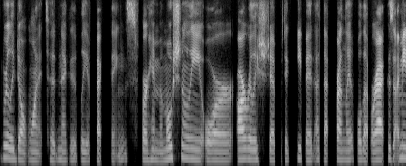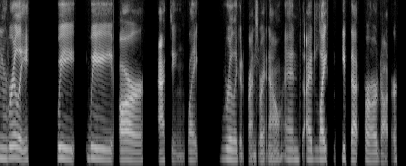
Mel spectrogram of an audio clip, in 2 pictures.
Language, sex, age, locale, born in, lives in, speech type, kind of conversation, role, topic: English, female, 40-44, en-US, United States, United States, conversation, advice, user, How should I apologize for an accidental message?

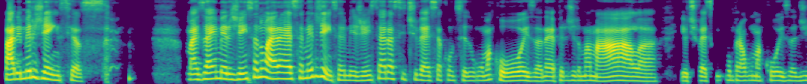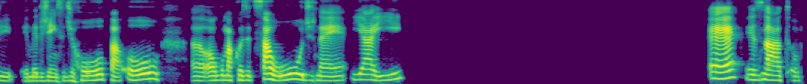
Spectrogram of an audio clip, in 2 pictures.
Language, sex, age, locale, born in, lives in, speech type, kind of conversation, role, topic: Portuguese, female, 50-54, pt-BR, Brazil, United States, conversation, podcast, guest, Quando você foi furtado(a) ou perdeu seus pertences durante uma viagem, o que aconteceu e o que você fez?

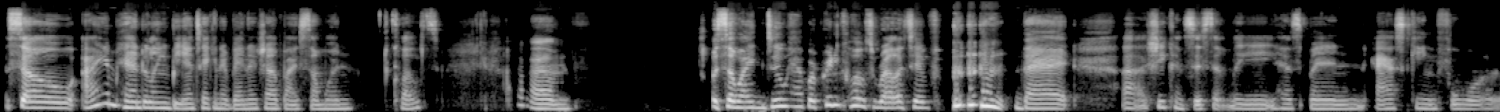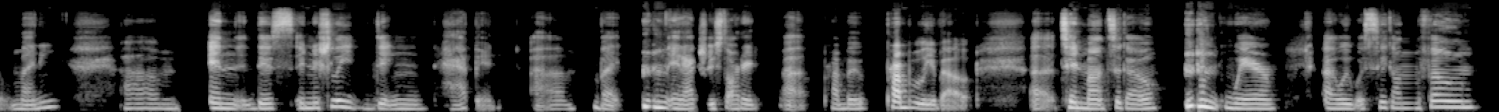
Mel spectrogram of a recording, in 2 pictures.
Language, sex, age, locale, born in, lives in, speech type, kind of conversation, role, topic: English, female, 30-34, en-US, United States, United States, conversation, advice, user, How can I set boundaries with someone who takes advantage of me?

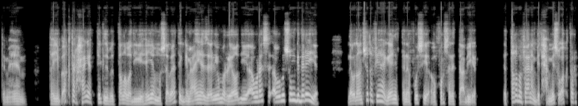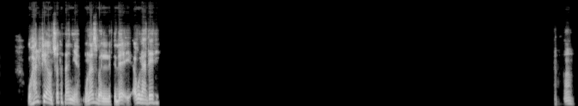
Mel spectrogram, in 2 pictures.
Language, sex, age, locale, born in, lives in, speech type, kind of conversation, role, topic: Arabic, male, 45-49, ar-EG, Egypt, Egypt, read, expert-assistant, asker, يعني إيه نظام التعليم المجاني في مصر؟ وليه اتعمل أساسًا؟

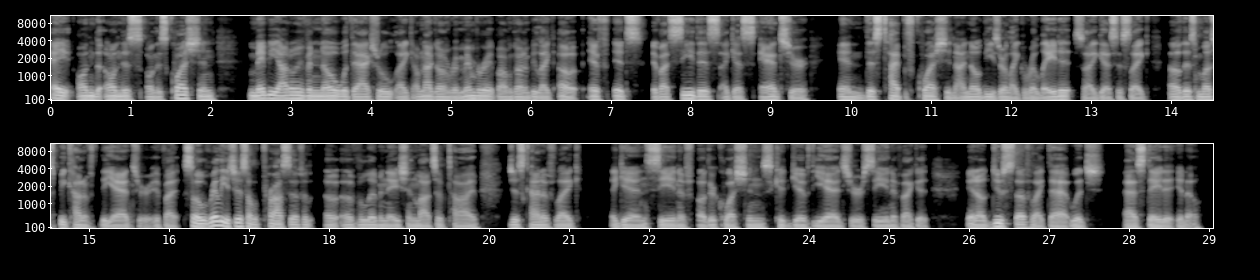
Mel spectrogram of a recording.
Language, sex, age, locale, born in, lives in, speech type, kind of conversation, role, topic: English, male, 20-24, en-US, United States, United States, conversation, unstructured, none, What's your opinion on standardized testing?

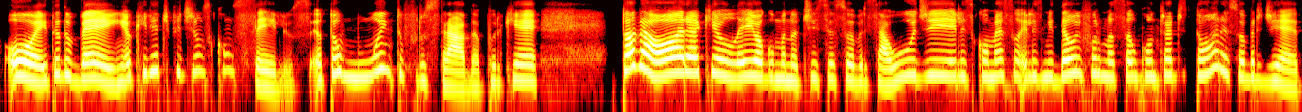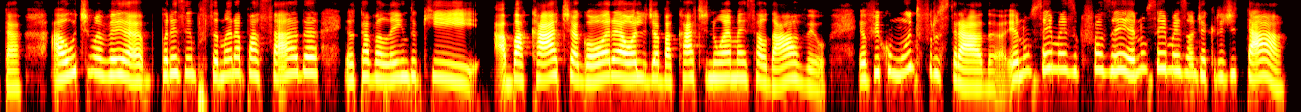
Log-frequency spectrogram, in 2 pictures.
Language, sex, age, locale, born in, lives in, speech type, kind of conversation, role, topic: Portuguese, female, 35-39, pt-BR, Brazil, United States, conversation, advice, user, Como posso lidar com informações contraditórias sobre dietas na mídia?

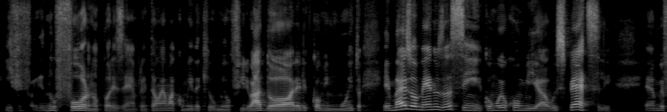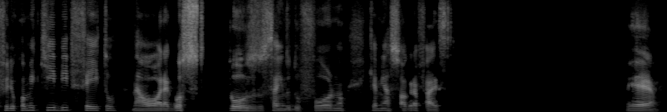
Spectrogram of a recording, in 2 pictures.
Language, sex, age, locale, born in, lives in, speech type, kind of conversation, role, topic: Portuguese, male, 55-59, pt-BR, Brazil, United States, conversation, podcast, guest, De que jeito os avós influenciam os valores dos netos?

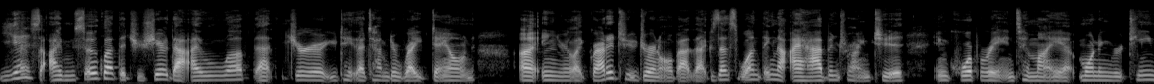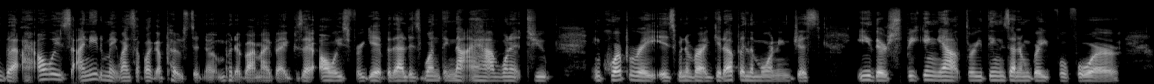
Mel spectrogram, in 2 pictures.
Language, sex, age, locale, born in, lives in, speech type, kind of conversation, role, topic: English, female, 25-29, en-US, United States, United States, conversation, unstructured, none, What small daily rituals make your mornings better?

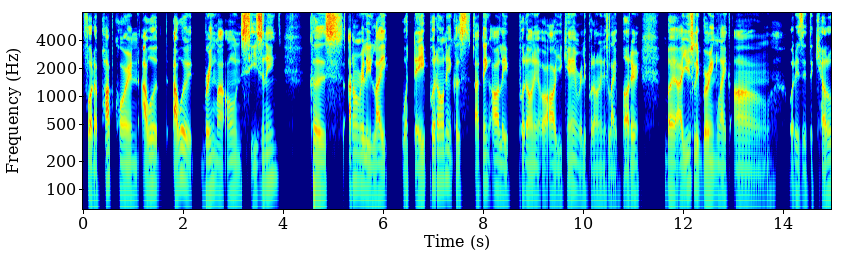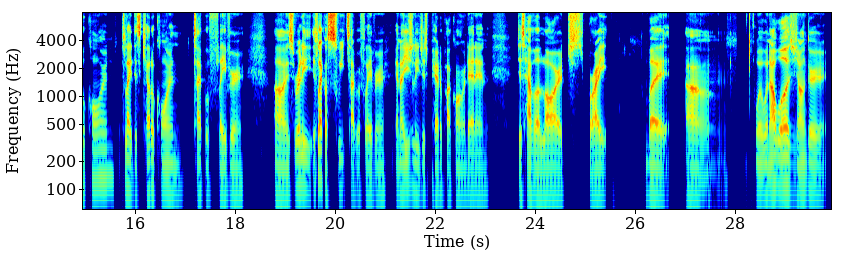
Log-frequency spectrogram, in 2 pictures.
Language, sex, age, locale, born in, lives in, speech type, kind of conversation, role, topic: English, male, 25-29, en-US, United States, United States, conversation, unstructured, none, What are your favorite theater snack combinations for movies or live shows?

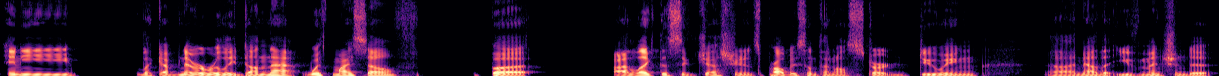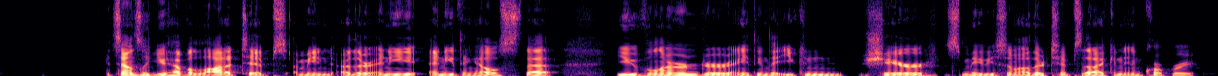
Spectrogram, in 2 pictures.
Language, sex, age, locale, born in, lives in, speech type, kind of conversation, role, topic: English, male, 30-34, en-US, United States, United States, conversation, unstructured, none, What homework habits have actually worked for you?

